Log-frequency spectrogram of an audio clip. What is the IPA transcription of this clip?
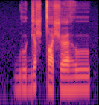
ɡ͡b u˨ ɡʲ œ˦ ʃ tˤ ɐ˨ ʃ œ˦ ɐ̯ ɦ uː˦

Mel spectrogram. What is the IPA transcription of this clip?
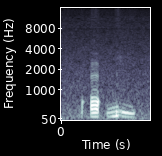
ʔ a ʔ ɓ i

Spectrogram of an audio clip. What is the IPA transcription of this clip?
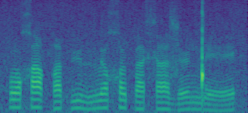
o˦ χ æ˥˩ q e˥˩ p y˥˩ lː ɯ˦ χ ɯ˥˩ p æ˥˩ x æ˥˩ z ø˦ ŋ͡ǃ e˨˩˦

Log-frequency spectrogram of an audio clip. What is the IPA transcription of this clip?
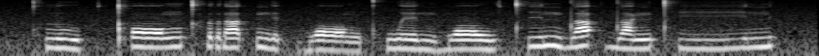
kʰ l uː˨˩ k̚ tʰ ɔː˦˥ ŋ kʰ r a˦˥ t̚ ŋ e˨˩ k̚ b ɔː˨˩ ŋ kʰ w e˧ n b ɔː˧ w tʰ i˥˩ n d a˥˩ ʔ d a˦˥ ŋ tʰ iː˦˥ n

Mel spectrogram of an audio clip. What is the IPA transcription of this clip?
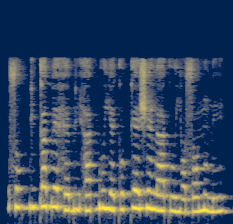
s o˧ ɡ͡b i˧ ɡ a˦ b ɛ˦˨ h ɛ˨ b i˨ h a˨˦ ɡ͡b u˦ j ɛ˧ k o˧ k ɛ˦ ʃ ɛ̃˦ l a˧ k u˨ j ɔ˨ s ɔ˨˦ n ũ˦˨ n i˨˦

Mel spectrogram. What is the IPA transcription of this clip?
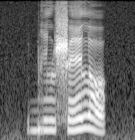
b i l ʂ ɛ l ɔ

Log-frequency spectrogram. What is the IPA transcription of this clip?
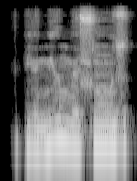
pʲ ø mʲ ɯ m ø ɕ ũ z

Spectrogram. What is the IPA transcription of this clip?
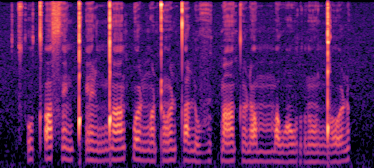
t͡sʼ u tʼ ʌ s ẽ ǃʼ ẽ ɳ ŋ͡ǃ ã k͡p o ɳ ŋ ɔ̃ ʈ õ ɳ t̪ a ɳ ɾ u v ʉ k͡p ã t õ ɳ ʌ mː ʌ w ɔ̃ w r õ ŋ͡ǃ o ɳ

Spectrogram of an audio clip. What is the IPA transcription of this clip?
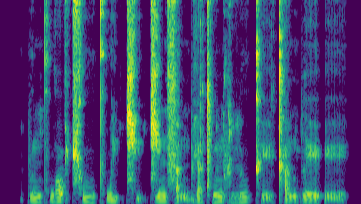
p ɯ˧ ŋ kʰ w ɔ˥˩ ʔ t͡ɕʰ uː˦˥ kʰ w i˥˩ ʔ t͡ɕʰ i˨˩ ʔ t͡ɕ i˥˩ n s a˨˩ n b i˦˥ a̯ tʰ u˥˩ n k r uː˥˩ kʰ eː˩˦ kʰ a˧ n p l eː˧ ʔ eː˨˩

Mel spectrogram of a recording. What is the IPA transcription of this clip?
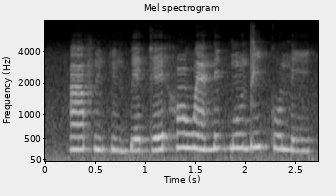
ã˧ f ĩ˨ k ĩ˨ ɡ͡b e˨ k e˨˦ h ɔ̃˦ w ɛ̃˧ n i˦ ɡ͡b ũ˦ d i˦ k u˧ n i˧

